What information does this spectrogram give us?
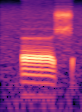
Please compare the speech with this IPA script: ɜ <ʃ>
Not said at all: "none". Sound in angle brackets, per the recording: ʃ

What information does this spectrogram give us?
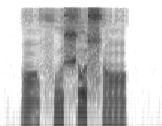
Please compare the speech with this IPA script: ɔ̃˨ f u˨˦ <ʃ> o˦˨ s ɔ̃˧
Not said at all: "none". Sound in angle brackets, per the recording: ʃ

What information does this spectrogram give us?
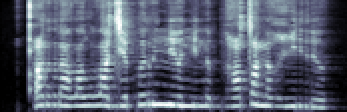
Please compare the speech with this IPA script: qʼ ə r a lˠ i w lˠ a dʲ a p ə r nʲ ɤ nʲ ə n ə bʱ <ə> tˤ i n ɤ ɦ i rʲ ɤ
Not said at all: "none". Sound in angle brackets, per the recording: ə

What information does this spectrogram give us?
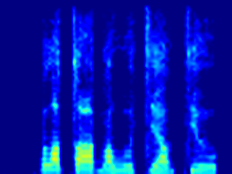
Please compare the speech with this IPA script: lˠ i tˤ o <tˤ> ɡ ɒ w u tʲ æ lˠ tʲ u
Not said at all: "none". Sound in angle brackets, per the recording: none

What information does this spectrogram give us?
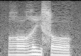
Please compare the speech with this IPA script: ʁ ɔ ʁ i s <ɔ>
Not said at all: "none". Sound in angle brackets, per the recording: ɔ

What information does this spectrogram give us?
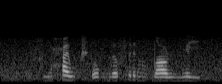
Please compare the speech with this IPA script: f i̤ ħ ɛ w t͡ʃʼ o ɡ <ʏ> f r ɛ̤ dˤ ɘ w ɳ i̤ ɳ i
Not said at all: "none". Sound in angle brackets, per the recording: ə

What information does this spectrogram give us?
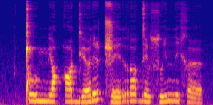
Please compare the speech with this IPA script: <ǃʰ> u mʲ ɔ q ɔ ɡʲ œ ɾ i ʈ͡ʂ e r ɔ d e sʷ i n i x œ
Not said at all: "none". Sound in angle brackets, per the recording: ǃ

